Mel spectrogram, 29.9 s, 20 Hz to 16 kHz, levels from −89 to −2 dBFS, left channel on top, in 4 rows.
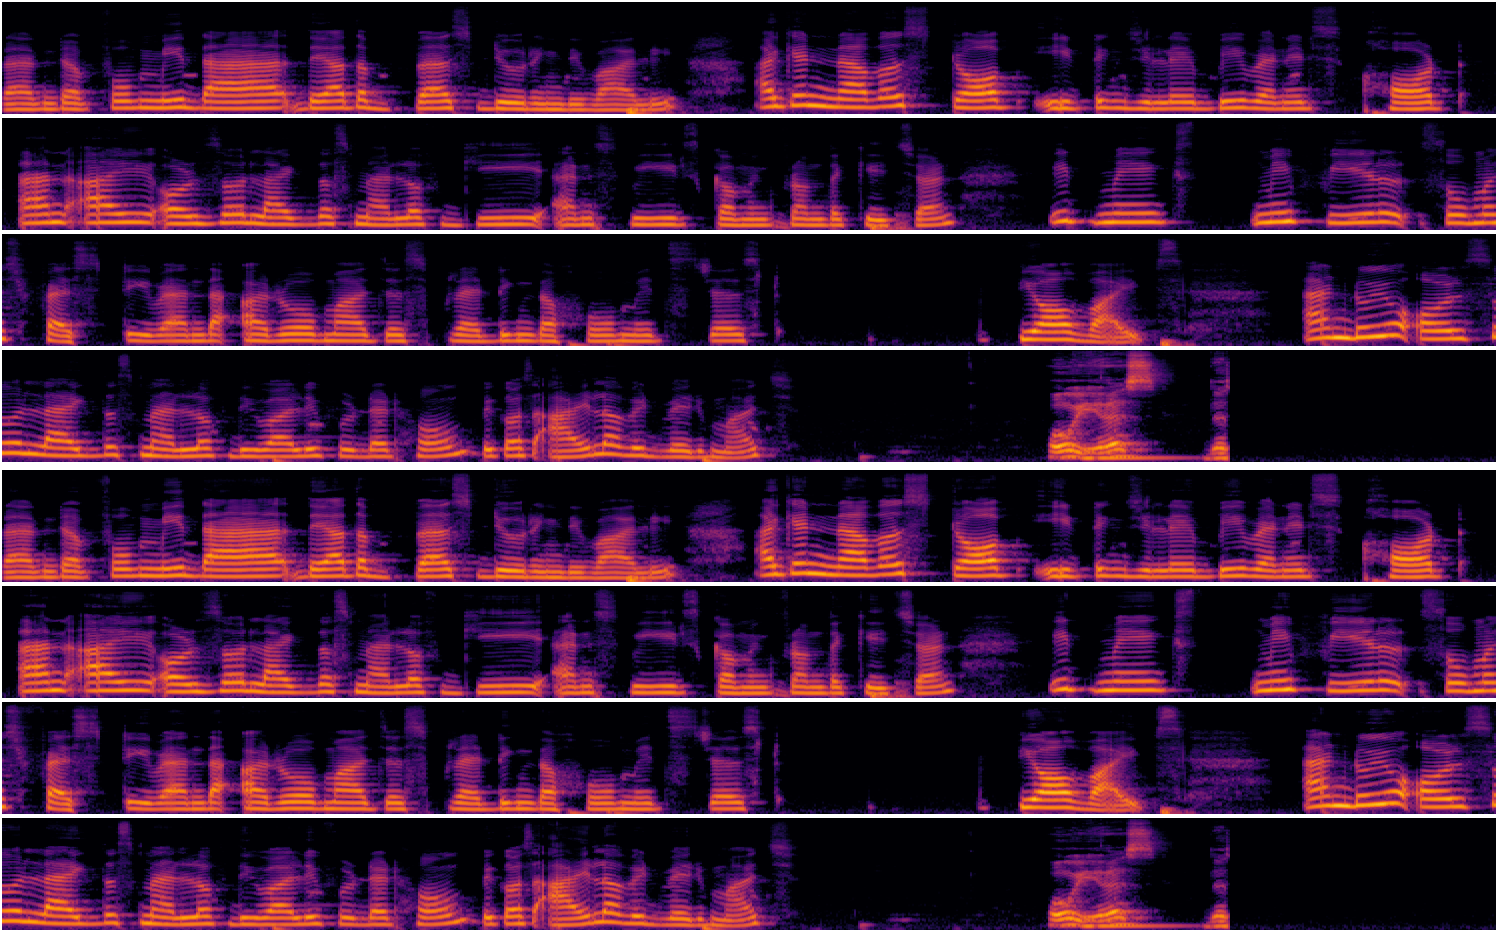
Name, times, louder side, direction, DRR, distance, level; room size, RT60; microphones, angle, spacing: voice 1, 0.0-7.2 7.5-13.4 13.7-18.7 20.0-21.2 21.4-26.4, right 1 dB, 25° right, 5.7 m, -26 dB
voice 2, 27.6-28.5, left 1 dB, 25° left, 3.4 m, -25 dB
head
